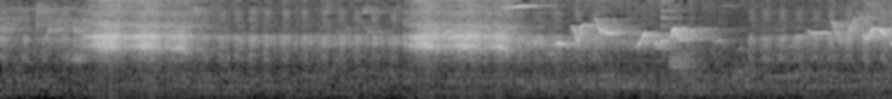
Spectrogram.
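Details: Yucatan jay (Cyanocorax yucatanicus) calling: harsh, broad bursts around one second long, then a series of shorter sliding, squeaky notes, over a steady hiss of background noise.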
